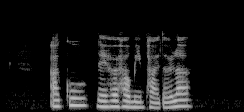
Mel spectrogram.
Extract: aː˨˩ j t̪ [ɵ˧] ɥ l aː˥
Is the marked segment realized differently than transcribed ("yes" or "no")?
yes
